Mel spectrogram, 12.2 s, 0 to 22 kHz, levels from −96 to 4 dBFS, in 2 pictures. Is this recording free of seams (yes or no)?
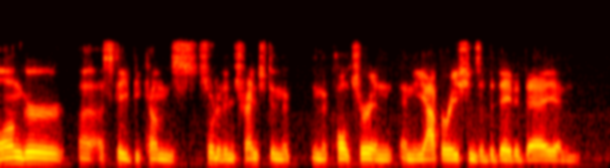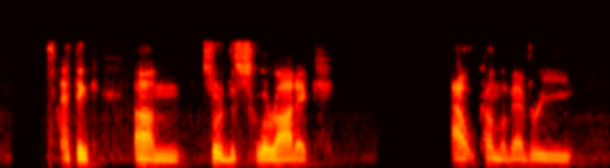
yes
